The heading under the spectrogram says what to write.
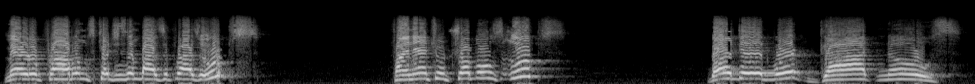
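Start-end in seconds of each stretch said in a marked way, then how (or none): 2.0-2.6 mock oops. Mock surprise at trouble. 5.0-5.7 high squeaky oops; mock oops. Mock surprise at trouble.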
